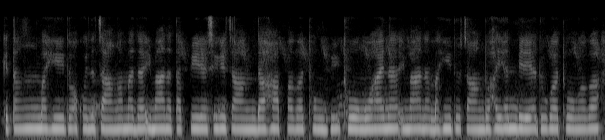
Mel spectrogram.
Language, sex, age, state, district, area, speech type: Manipuri, female, 30-45, Manipur, Tengnoupal, rural, spontaneous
